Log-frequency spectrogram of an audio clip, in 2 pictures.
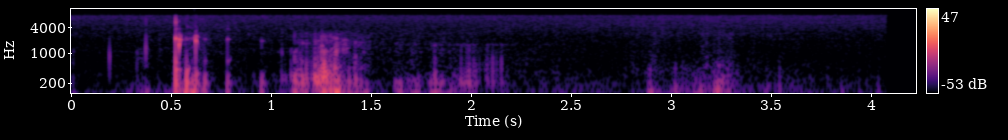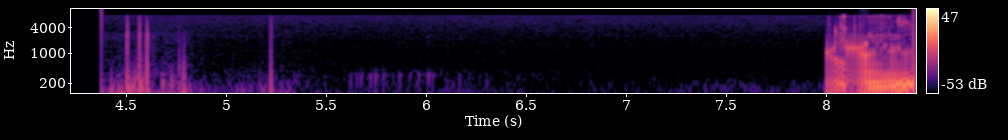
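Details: Low gurgling rumbles and squeaks in short bursts ending in a loud rumble; loud empty-stomach hunger growling (borborygmi).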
